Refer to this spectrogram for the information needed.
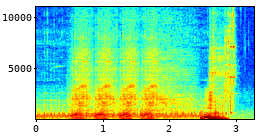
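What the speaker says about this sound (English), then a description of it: "Oh, chainsaw." A chainsaw in Farming Simulator 25 revs with a buzzing, pulsing engine drone in repeated surges, ending in a louder rising whine before it cuts off.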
